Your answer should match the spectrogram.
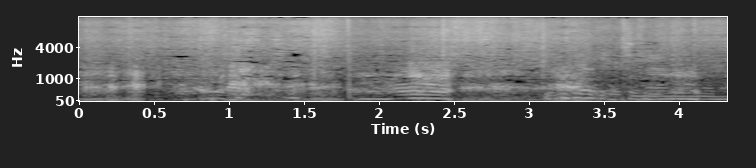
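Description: Spotted hyenas calling in a group at a kill: a string of short cries, each rising and falling in pitch, about two a second.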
